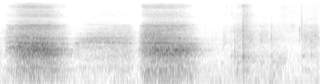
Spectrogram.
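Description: A person blowing two long breaths out close to the microphone, one at the start and one about two seconds in, each a rushing hiss. He is breathing onto a humidity sensor to make its humidity reading rise.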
